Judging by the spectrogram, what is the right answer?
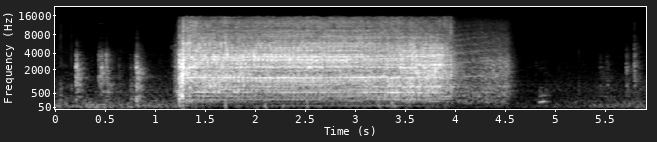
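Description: A Sur Ron Light Bee rear axle nut being loosened with a 19mm socket on a power tool: a continuous loud whirring burst of about three seconds, framed by quieter clicks and handling noises before and after.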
